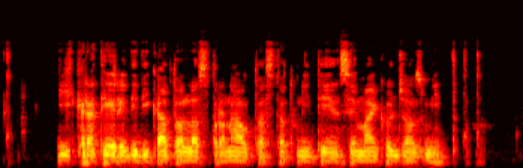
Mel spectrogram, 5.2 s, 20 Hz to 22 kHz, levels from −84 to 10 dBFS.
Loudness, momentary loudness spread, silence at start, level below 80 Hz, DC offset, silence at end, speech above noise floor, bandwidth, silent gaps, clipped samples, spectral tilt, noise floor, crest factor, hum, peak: -20 LUFS; 12 LU; 0.05 s; -66 dBFS; under 0.1%; 0.45 s; 23 dB; 9.4 kHz; none; under 0.1%; -4 dB/octave; -44 dBFS; 20 dB; none; -2 dBFS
